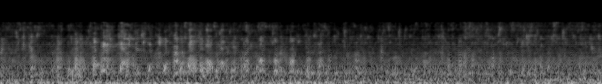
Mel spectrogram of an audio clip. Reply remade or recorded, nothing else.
remade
